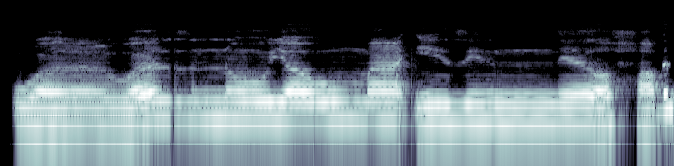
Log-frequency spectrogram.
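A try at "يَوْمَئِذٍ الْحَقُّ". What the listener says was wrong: Nggak boleh ditasdidkan nun kecilnya, nggak ada tasdid ya. Yauma idzinil haqq. Kenapa masih ditekankan nun kecil? Jangan yauma idzin ya, yauma idzinil haqq. Di qafnya baru ditahan. Nah, ibu kan bacanya yauma idzin. Jangan ditekankan nun itu, nunnya tidak tasdid. Yauma idzinil haqq.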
